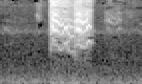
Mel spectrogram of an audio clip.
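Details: Female yellow-bellied seedeater (papa-capim) calling to make a male sing: one short, very high, harsh chirp lasting under half a second over a quiet, faint background.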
